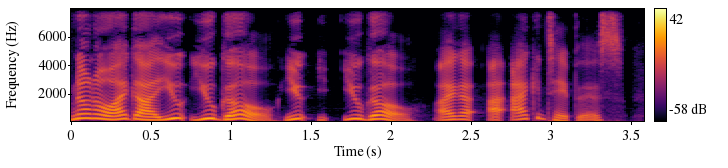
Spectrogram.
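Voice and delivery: lightly voiced friend pushing to take over; mock insistent coworker. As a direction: overeager helper, lightly played. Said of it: "And she's like".

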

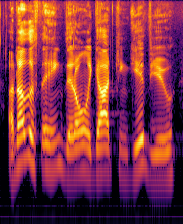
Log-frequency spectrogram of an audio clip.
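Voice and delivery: ordinary talk

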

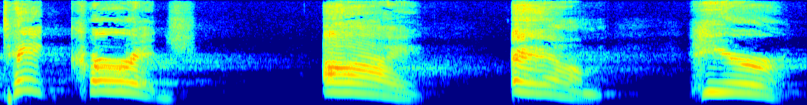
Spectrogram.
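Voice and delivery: slow and loud, each word spaced; bold proclamation. Acted. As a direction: announce it with full strength. Jesus' words proclaimed.

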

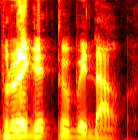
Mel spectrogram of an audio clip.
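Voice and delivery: mock Russian accent demand. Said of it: "talking in a Russian accent".

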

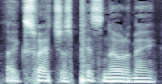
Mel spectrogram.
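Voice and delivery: usual speaking voice

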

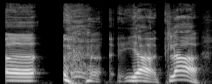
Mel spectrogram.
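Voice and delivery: high startled voice with a cough; Justus caught off guard. A narrator's reading. Justus startled by god Justin's question, high and flustered. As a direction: stammer back, caught napping. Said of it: "sagte Justus".

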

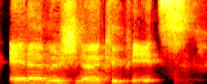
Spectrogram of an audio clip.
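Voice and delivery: loud, high, slow Russian in broad Australian; awful Australian-accented Russian. Shown as a demonstration. Drunk gamer calling out over the mic, loud Australian-accented Russian. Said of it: "my awful Australian accent comes out".

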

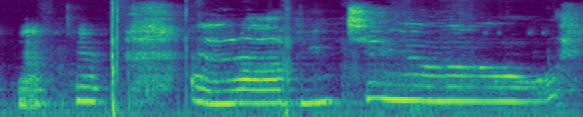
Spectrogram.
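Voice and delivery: high, drawn-out singsong tease; teasing affection. Pretend. Sister teases back after being scolded, mock-sweet affection.

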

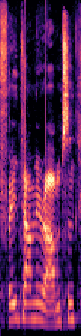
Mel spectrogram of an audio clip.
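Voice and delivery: high-pitched put-on slogan; mock slogan voice. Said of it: "'cause I said".

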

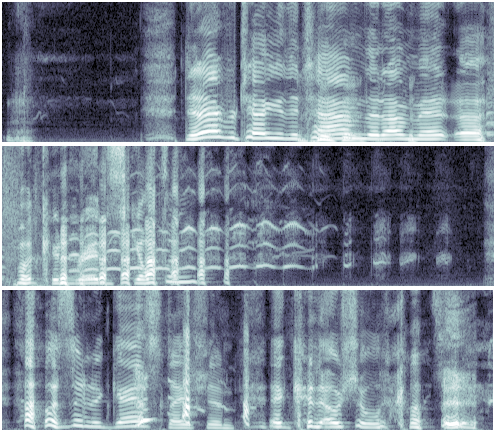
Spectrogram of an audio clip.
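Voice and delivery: real helpless laughter. Real, not acted. Podcast host derailing the show with a random story, cracking up. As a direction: struggle to get the tangent out through giggles. Cracking up over sudden tangent.

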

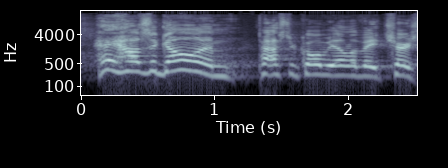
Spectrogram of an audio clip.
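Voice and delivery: fake friendly. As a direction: greet her with an over-sweet pastor cheer. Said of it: "And I'm like".

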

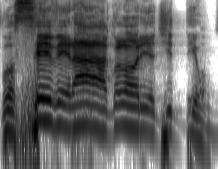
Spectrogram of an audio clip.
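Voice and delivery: slow, loud, ringing proclamation; preaching loud. Real, not acted. Preacher proclaiming to the church, loud and slow. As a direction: hammer the promise home to the crowd. Preacher repeats promise to the crowd.

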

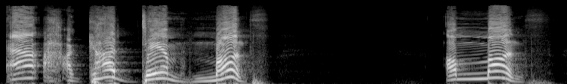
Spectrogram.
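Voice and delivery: stressing "month" with fed-up outrage; exasperated emphasis. Real, not acted. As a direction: hammer home "a goddamn month" in disbelief.

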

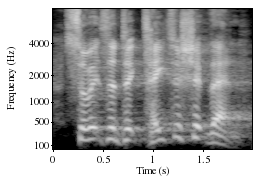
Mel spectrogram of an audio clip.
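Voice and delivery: high, loud incredulous question; challenging coach. Acted. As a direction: challenge it as the coach, pitched well up. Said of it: "the coach asks".

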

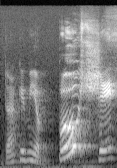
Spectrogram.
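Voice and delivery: shouting match. Acted. Heated mock argument over Batman.

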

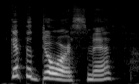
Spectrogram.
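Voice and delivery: loud, high command that drops on the name; stern order. A narrator's reading. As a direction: order the girl about. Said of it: "ordered a frowning woman".

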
